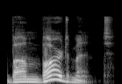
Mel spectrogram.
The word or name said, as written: bombardment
